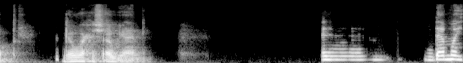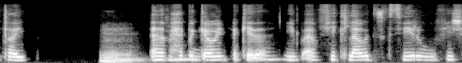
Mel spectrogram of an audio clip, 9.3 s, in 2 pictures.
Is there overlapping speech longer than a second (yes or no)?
no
